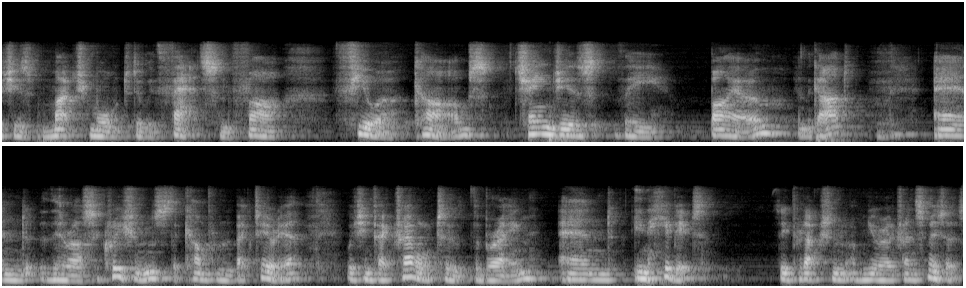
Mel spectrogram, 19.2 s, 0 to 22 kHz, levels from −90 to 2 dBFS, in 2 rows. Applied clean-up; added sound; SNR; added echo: neural separator model SepFormer DNS4.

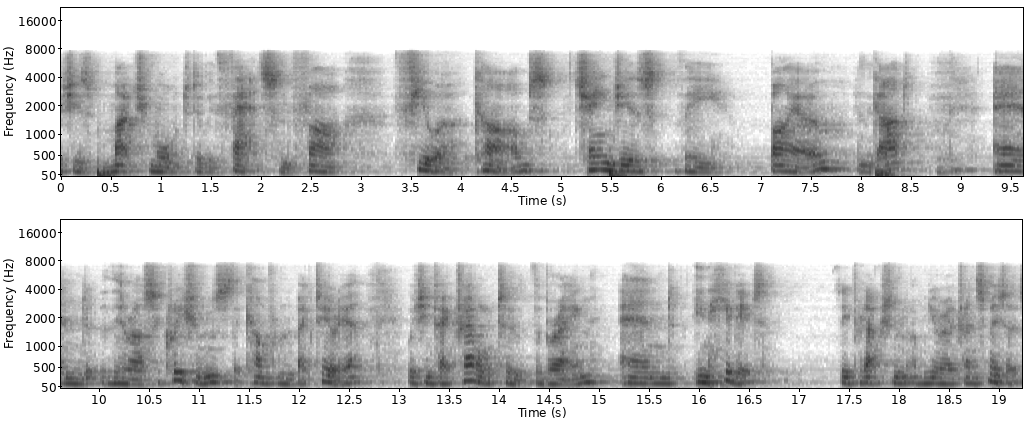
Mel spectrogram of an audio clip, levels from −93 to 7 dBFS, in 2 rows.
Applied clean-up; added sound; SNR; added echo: none; Bass drum; 8 dB; reverberation time 0.6 s.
